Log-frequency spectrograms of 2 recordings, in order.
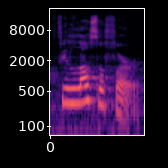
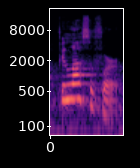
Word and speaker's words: philosopher: philosopher. 한번 더, philosopher. 강세가요, 오에 있고요. 그러면서 아에 가까운 발음이 납니다. 한번 더요, philosopher.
